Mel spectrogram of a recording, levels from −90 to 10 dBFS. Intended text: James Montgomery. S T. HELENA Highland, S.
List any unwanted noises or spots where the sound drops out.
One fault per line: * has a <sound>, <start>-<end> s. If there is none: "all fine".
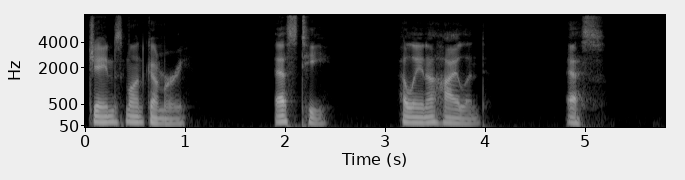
all fine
